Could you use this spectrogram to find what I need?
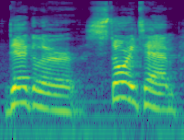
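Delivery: ordinary delivery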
